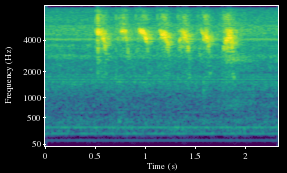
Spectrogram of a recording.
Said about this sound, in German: Kommt her, meine kleinen Küken. Kommt her, meine kleinen Küken.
